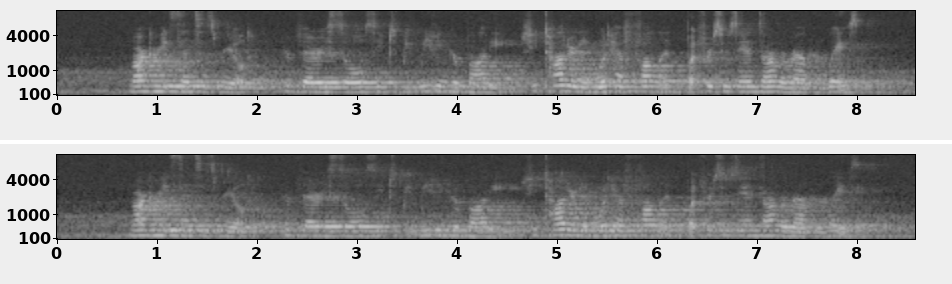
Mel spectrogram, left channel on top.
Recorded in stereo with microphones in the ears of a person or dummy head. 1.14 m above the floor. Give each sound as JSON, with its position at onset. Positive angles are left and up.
{"t": 0.7, "sound": "a woman speaking", "side_deg": 40, "distance_m": 6.5}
